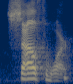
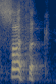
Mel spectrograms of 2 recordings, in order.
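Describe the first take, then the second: First: It is said in full, as south and wark. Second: It is shortened to two quick syllables, like Suthuk. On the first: The speaker calls it wrong. "what Americans would call Southwark" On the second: The speaker calls it right. "pronounce it the way the English do"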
